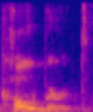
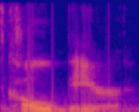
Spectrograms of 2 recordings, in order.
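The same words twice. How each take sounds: First: It rhymes with Talbert, final t pronounced. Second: It is said the French way, final t silent. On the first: "I know somebody named last name Talbert, so I'm saying Colbert" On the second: "she says Colbert. It's French"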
